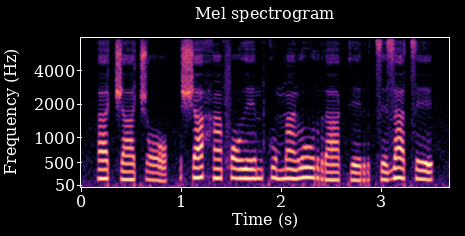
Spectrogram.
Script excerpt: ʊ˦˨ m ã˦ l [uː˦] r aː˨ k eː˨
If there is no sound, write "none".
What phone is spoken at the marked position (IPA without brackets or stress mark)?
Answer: oː˦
